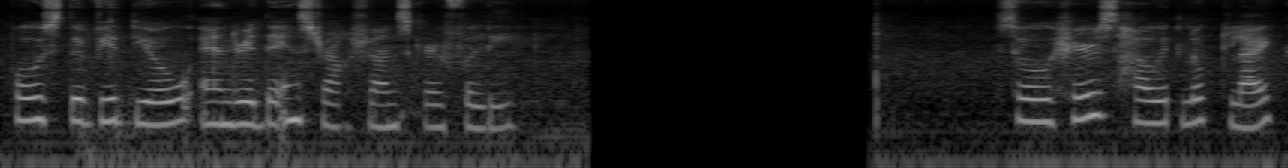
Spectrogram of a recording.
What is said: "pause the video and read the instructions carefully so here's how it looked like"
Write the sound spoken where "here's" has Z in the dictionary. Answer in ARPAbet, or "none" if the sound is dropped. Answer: S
